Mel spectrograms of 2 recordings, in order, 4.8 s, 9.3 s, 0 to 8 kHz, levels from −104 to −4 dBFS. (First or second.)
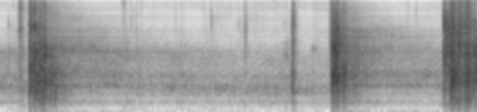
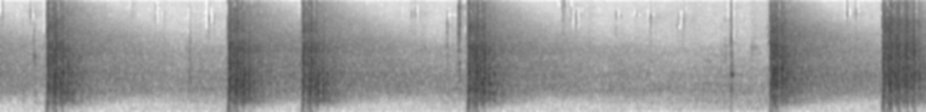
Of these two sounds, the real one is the second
